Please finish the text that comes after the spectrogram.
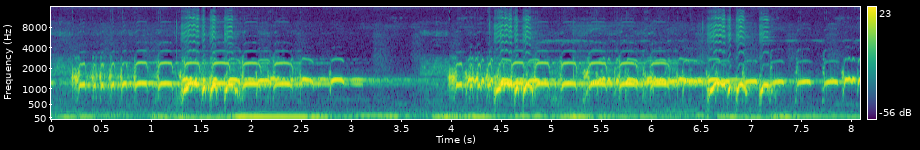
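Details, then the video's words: Zebra dove of a local wild strain, a strong, frequent singer with a big voice, singing to draw other doves into song. Long runs of quick, rolling coos, repeated phrase after phrase with one brief dip, against a low background rumble. "perkutut lokal gacor suara besar"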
